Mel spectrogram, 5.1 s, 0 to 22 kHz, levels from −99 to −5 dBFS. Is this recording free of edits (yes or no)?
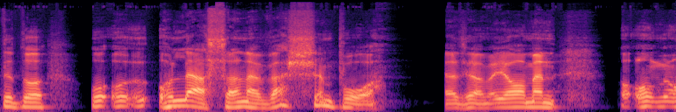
no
